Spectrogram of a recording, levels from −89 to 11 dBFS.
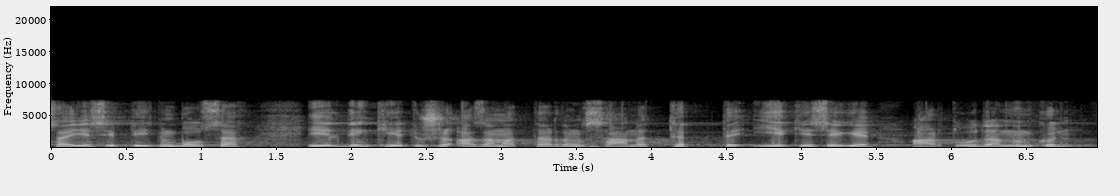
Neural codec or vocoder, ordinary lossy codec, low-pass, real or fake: none; none; 7.2 kHz; real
